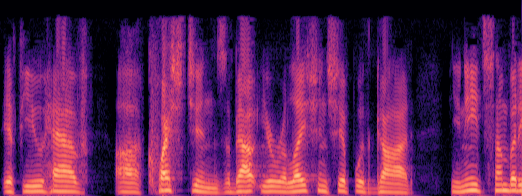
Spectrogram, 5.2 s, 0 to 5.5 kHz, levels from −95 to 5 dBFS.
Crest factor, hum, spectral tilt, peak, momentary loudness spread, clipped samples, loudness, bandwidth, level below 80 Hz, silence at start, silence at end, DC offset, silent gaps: 16 dB; none; -9.5 dB/octave; 0 dBFS; 8 LU; under 0.1%; -17 LUFS; 5.2 kHz; -52 dBFS; 0.05 s; 0 s; under 0.1%; none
